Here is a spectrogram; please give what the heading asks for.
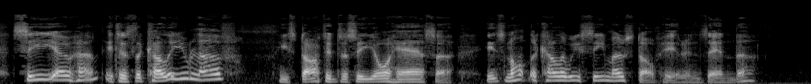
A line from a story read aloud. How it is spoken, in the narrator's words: the merry girl began to laugh as she called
